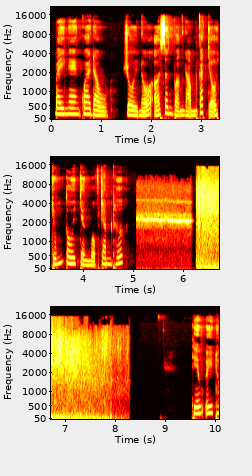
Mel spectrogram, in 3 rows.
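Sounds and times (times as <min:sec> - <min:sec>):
artillery shell whistle: 0:05.1 - 0:06.3
loud explosion: 0:06.2 - 0:08.3.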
